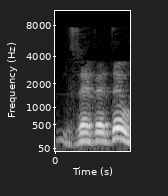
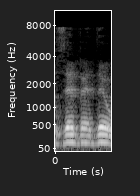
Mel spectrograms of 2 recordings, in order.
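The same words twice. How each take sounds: First: The name is said with a V sound. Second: The name is said with a B sound. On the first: This is the old Greek-based form. The speaker calls it right. "În loc de B este tot una V" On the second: This is the form used nowadays. The speaker calls it wrong. "cum zic acum"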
